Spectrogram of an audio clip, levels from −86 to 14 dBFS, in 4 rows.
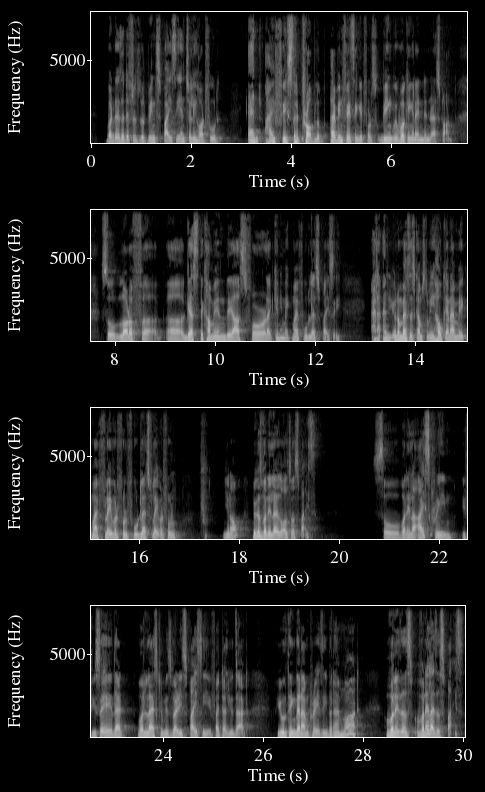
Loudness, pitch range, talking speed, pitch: -21 LUFS, 150-185 Hz, 210 wpm, 165 Hz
